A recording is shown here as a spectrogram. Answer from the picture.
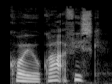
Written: koreografisk

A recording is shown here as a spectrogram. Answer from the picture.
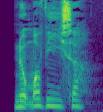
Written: nummerviser

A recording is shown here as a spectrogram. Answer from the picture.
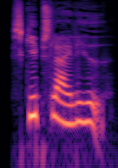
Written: skibslejlighed

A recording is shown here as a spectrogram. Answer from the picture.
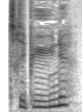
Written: TRIBUNERNES

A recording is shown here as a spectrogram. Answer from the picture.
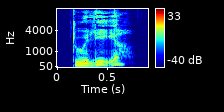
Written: Dueller

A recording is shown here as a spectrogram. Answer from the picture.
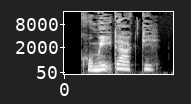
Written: kometagtig

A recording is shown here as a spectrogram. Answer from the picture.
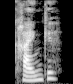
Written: krænke

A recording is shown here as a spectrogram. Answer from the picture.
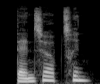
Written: danseoptrin

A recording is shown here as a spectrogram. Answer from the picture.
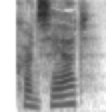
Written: koncert

